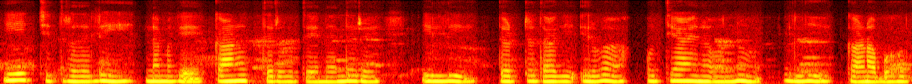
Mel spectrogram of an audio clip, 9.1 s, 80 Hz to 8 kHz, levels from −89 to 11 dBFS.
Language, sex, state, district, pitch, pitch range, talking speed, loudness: Kannada, female, Karnataka, Mysore, 190 Hz, 180-195 Hz, 70 wpm, -15 LUFS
